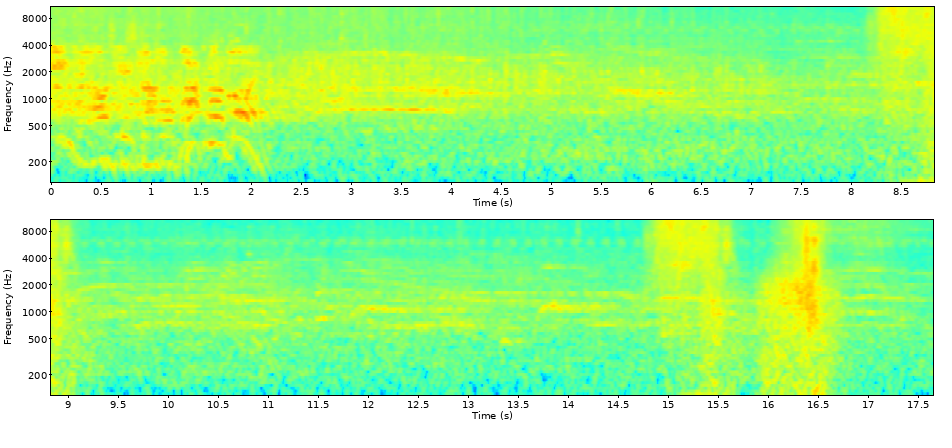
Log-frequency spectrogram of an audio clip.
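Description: A crowd cheers and claps in the stands.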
